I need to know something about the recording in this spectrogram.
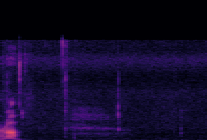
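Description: A woman's voice ends a word, then a quiet pause in a small room with a few faint clicks.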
